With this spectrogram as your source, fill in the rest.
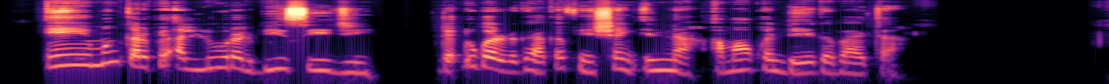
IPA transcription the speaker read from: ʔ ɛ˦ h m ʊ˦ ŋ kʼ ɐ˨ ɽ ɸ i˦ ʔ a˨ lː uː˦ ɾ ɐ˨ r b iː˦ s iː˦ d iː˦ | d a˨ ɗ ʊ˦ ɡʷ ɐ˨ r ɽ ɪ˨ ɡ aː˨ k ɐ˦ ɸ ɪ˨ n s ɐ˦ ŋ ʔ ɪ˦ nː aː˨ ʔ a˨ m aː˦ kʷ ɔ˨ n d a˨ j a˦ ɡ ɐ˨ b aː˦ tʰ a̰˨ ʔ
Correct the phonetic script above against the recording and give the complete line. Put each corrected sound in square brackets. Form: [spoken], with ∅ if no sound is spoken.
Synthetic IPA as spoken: ʔ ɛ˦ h m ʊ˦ ŋ kʼ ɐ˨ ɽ ɸ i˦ ʔ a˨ lː uː˦ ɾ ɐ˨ r b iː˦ s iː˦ [d͡ʒ] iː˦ | d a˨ ɗ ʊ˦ ɡʷ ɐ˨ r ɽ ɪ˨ ɡ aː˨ k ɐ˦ ɸ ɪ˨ n [ʃ] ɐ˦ ŋ ʔ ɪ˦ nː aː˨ ʔ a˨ m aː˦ kʷ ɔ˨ n d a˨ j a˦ ɡ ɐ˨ b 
